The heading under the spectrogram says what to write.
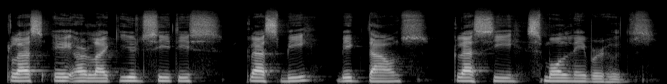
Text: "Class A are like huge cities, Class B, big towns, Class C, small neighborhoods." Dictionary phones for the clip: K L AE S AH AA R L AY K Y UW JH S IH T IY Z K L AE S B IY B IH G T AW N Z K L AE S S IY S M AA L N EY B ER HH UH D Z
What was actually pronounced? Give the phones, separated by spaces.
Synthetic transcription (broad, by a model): K L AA S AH AA R L AY K Y UW JH S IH T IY S K L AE S B IY B IH G T AW N S K L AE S S IY S M AA L N EY B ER HH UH D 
